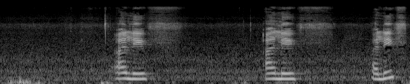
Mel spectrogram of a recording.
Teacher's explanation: الف الف الف منہ کے خالی حصے سے ادا ہوتا ہے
